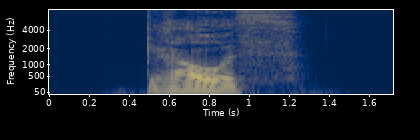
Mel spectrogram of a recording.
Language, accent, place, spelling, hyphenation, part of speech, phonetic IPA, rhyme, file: German, Germany, Berlin, Graus, Graus, noun, [ɡʁaʊ̯s], -aʊ̯s, De-Graus.ogg
- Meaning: 1. horror 2. genitive singular of Grau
